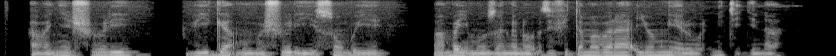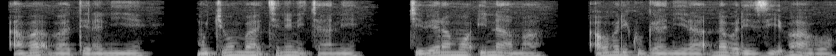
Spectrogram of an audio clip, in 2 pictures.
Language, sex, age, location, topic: Kinyarwanda, male, 36-49, Nyagatare, education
